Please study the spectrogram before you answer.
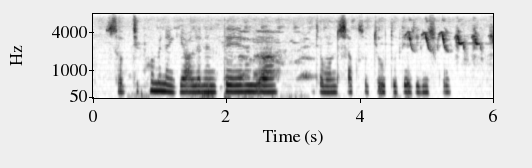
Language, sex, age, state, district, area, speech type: Santali, female, 18-30, West Bengal, Uttar Dinajpur, rural, spontaneous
